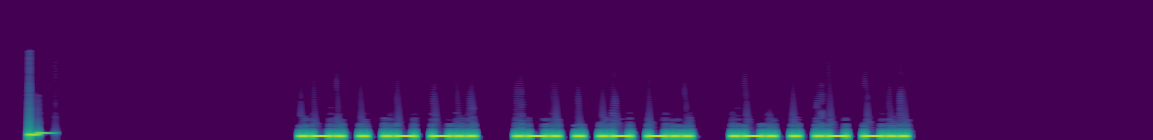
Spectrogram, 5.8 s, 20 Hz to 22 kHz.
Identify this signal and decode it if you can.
Morse code, heard as a keyed tone, about 40 wpm, 700 Hz. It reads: READ READ READ
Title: Top 300 Words Repeated 40wpm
